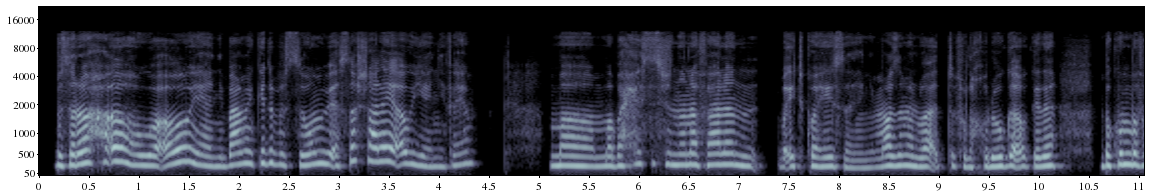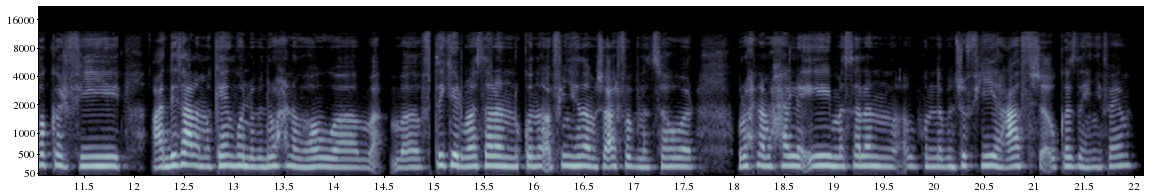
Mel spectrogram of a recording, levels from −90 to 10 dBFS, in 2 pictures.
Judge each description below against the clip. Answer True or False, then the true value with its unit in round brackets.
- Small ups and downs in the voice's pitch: True (2.2 semitones)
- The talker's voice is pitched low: False (225 Hz)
